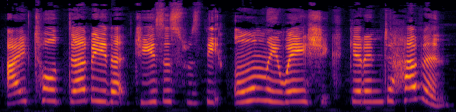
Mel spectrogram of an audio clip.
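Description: Role: innocent, fearless little girl, extremely high and bright. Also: steady tone, normal speed. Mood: innocent, matter-of-fact.

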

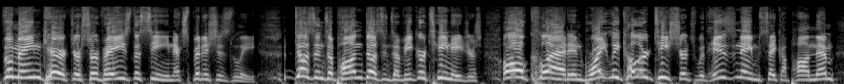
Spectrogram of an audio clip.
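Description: A man's voice: extremely high pitch, animated, a little fast, sharp tone, dry recording, studio quality, exaggerated voice. A man playing a pompous, melodramatic narrator of a comic detective radio serial. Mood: grandiose.

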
